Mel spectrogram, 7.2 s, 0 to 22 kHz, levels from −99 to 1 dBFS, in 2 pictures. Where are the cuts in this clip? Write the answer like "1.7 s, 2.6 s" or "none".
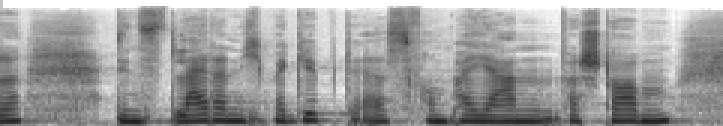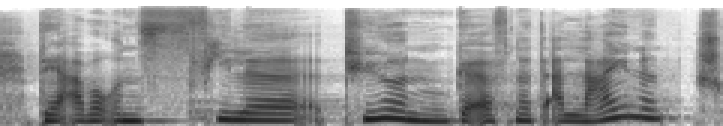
2.8 s, 4.6 s, 6.3 s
